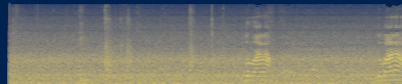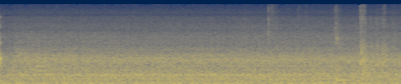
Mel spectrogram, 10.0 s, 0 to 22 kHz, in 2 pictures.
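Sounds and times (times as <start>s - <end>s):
embroidery machines running: 0.1s - 10.0s.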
